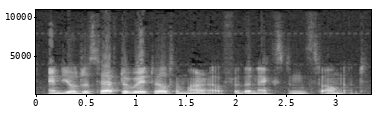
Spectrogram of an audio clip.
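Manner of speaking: usual speaking voice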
